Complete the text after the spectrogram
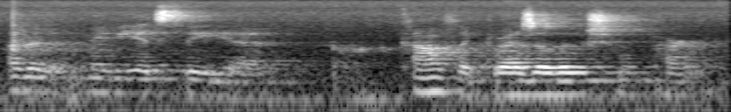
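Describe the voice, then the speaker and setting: A woman's voice: very deep voice, steady tone, normal speed. A woman talking informally, putting a question in a tentative, musing way. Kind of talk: informal question from personal experience. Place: echoey meetinghouse hall. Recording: echoey hall, distant mic, faint noise.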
